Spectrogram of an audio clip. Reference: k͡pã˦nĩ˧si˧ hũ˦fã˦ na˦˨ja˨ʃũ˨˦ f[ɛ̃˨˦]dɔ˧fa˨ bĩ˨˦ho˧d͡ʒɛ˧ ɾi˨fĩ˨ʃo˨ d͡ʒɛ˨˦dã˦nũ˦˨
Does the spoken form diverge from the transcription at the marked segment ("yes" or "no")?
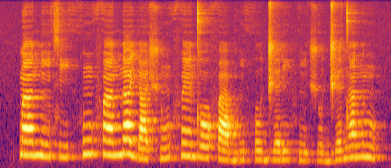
yes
